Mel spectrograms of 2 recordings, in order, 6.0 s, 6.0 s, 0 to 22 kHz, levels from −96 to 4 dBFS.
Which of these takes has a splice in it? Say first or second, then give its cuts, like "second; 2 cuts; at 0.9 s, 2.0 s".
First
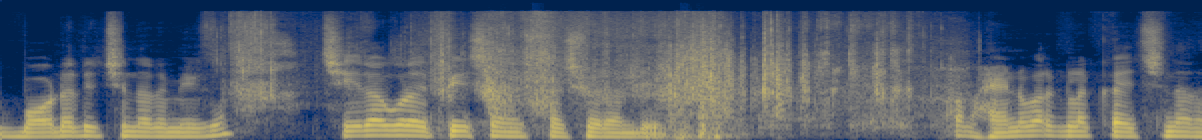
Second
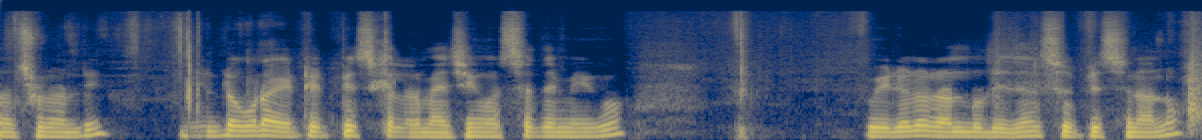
first; 1 cut; at 4.7 s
